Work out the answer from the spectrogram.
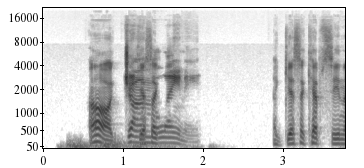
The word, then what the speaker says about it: Mulaney: Pronounced John Mulaney. Yeah, it's Mulaney. Oh, John Mulaney.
